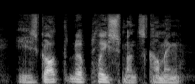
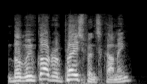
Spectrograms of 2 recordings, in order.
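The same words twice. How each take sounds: First: Softer, dry mocking repeat; weary sarcastic echo. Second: Said in the usual way. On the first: A narrator's reading. General echoes Sharp with weary sarcasm, soft. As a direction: echo him wearily. Nairn repeats with eyes closed.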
